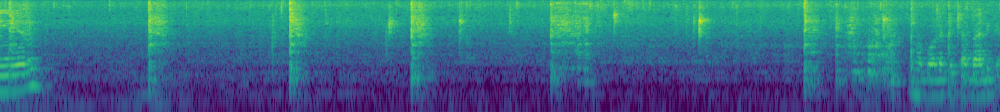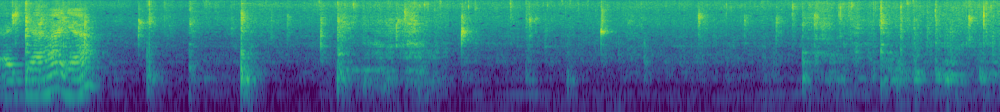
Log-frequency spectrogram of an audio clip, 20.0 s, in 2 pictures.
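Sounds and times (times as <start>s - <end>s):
shrimp sizzling in oil: 0.0s - 20.0s
metal spatula scraping pan: 5.5s - 6.1s, 8.0s - 9.3s, 13.4s - 14.6s, 18.0s - 20.0s.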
